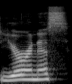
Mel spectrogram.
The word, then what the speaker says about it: Uranus: here looky looky we have sun and taurus uranus that's how it's pronounced in taurus north node in taurus mercury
